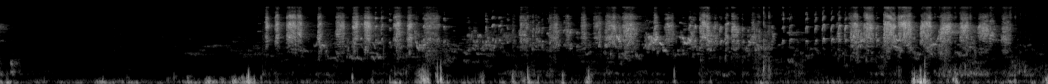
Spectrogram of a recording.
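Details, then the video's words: Chirping budgerigars: after a few seconds of low tapping and thuds, a sustained stream of high, scratchy twittering chatter with quick warbled notes, continuing with brief dips, over soft knocking in the background. "Budgies Chirping Sounds"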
